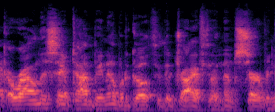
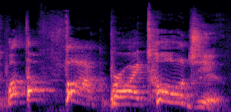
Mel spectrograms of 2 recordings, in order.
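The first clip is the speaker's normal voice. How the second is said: high-pitched, exasperated mock outburst; mad buddy; 12 semitones higher than usual. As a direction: act out a friend's angry I-told-you-so. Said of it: "he was so mad at me".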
